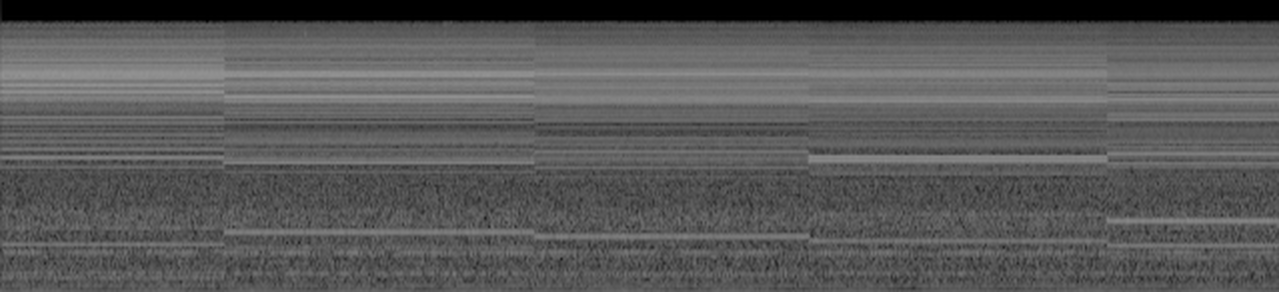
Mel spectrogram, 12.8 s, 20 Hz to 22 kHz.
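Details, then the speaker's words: Repaired Laing DDC pump with new DIYINHK PWM PCB, speed lowered in BIOS, microphone right next to it: smooth steady whine stepping down in pitch and loudness; max 5200 rpm, above a factory max believed to be around 4200. "so as you can hear there is definitely some audible noise difference in the rpm ranges 5200 RPMs that I'm getting off of this at max is above the factory speeds"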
